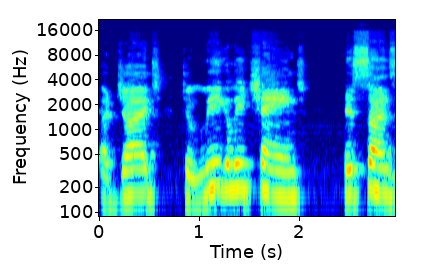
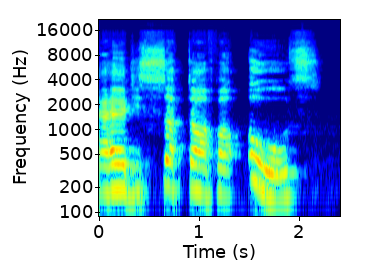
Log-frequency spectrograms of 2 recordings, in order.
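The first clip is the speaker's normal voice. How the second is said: put-on London Cockney accent. Trying out one of the other side's sayings, in a Cockney accent. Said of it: "Would that be that Cockney accent".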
